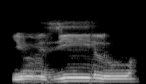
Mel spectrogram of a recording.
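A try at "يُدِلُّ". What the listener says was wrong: Salah. Kamu ngeja yudil, tapi ketika membaca yuzil gimana itu? Ini huruf apa?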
